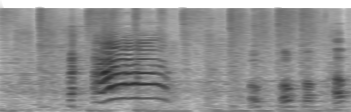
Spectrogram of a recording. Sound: laughs

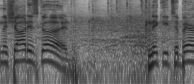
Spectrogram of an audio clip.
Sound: crowd applauding

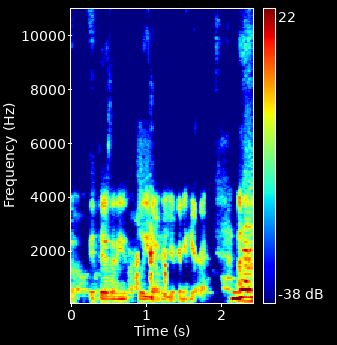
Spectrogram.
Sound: laughs

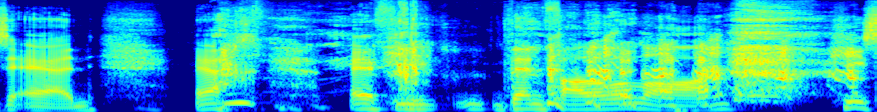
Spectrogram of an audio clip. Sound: laughter

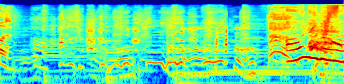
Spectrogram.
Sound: SpongeBob whimpering

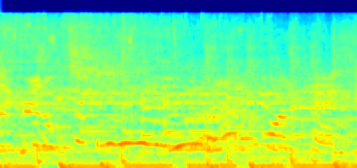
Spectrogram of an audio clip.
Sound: pan sizzling; child laughing

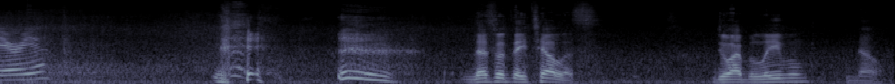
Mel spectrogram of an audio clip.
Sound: laughs

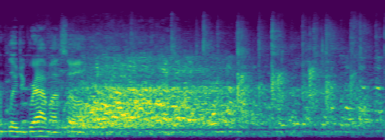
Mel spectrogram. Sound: crowd laughs

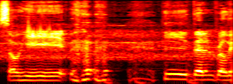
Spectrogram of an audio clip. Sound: laughs

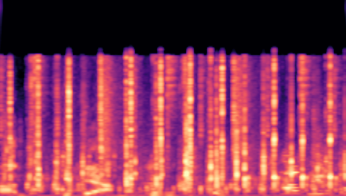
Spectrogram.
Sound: crew applauding

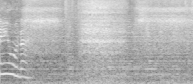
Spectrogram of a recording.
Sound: laboured breathing

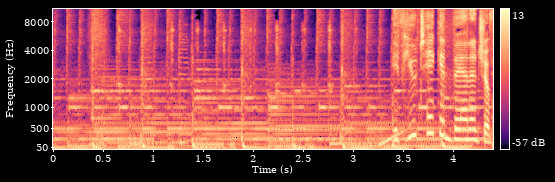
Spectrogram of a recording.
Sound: uplifting music; clock ticking

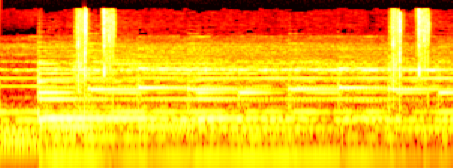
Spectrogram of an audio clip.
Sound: none

